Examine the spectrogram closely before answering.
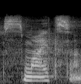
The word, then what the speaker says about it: Smythson: And as you know, Smythson, sorry, it's pronounced Smythson, I keep forgetting that. They're a really good leather and stationery company from London, from Bond Street actually. It's called Smythson of Bond Street.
